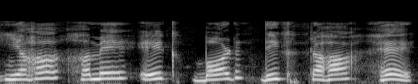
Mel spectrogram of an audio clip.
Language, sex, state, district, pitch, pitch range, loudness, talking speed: Hindi, male, Madhya Pradesh, Dhar, 235 Hz, 225-270 Hz, -13 LUFS, 100 wpm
